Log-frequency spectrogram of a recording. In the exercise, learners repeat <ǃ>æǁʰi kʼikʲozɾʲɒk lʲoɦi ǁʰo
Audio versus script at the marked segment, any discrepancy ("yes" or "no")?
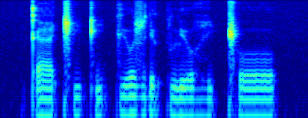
yes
